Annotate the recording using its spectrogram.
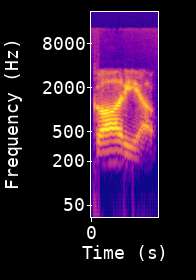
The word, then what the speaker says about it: Gaudio: Yeah, I mean, it's a little bit of a longer O if you really want to go Italian. It's like Gaudio.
